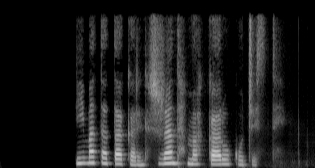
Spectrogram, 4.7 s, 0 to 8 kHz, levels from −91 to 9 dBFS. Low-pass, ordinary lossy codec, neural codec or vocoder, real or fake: 7.2 kHz; MP3, 64 kbps; codec, 24 kHz, 0.9 kbps, DualCodec; fake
